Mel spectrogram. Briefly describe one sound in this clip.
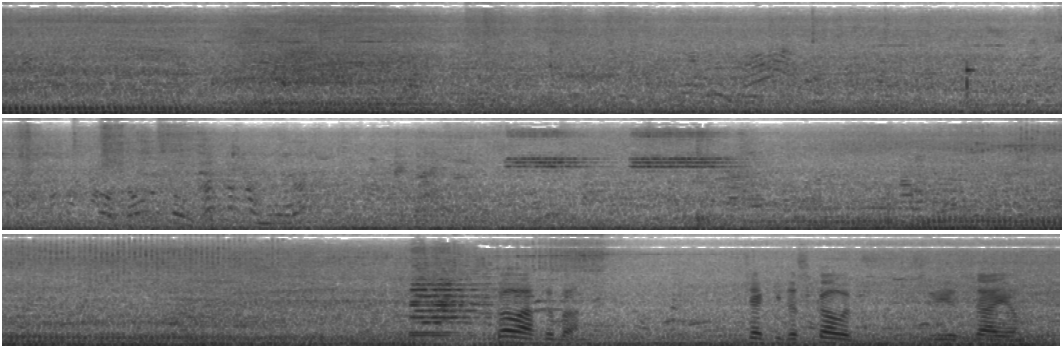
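Motorbike engines hum and pass along a busy street.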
